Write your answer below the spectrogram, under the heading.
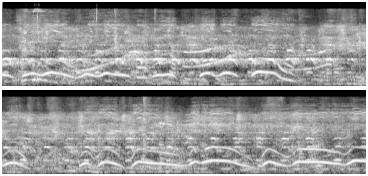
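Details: Silvery gibbon giving rising-and-falling tonal hoops at an irregular pace, some notes swooping higher, over a steady mechanical tone and low background noise.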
